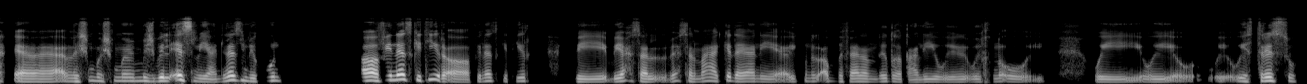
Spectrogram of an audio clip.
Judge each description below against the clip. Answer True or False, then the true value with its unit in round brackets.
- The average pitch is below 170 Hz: True (140 Hz)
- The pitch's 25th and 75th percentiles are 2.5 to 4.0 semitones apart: False (4.4 semitones)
